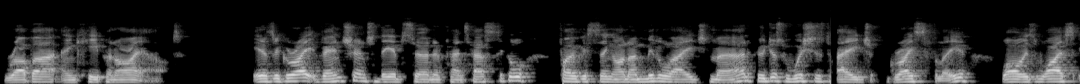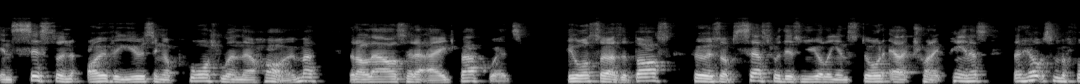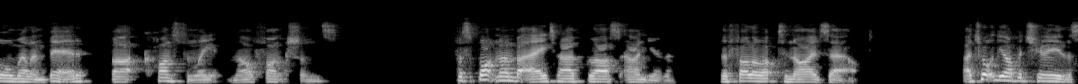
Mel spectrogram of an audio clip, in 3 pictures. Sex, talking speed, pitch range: male, 165 wpm, 115-150 Hz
